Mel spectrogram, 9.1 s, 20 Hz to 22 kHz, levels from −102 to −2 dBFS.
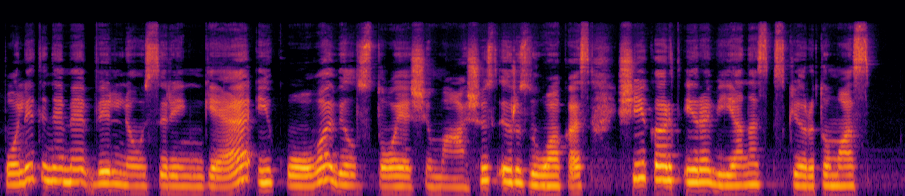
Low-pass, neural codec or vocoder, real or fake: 14.4 kHz; vocoder, 48 kHz, 128 mel bands, Vocos; fake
